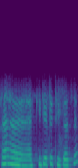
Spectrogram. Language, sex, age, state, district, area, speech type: Bengali, female, 30-45, West Bengal, Hooghly, urban, conversation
